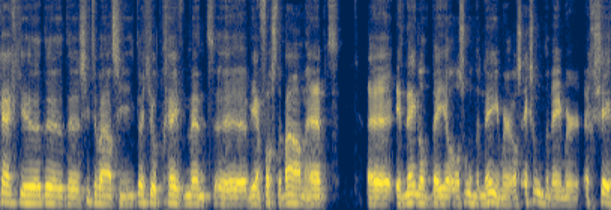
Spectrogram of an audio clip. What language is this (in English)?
Dutch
